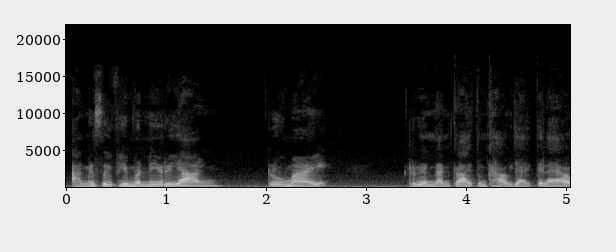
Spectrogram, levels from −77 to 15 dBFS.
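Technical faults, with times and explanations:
No technical faults can be heard in this speech recording.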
